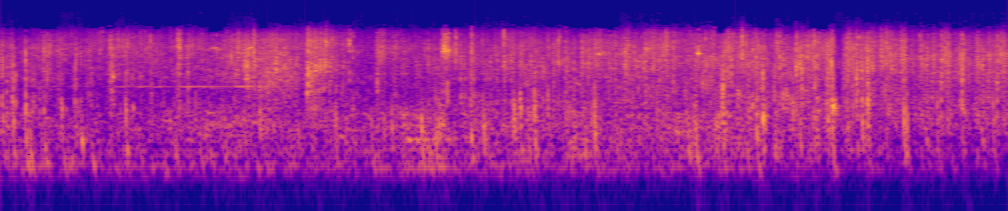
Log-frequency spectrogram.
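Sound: horse hooves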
